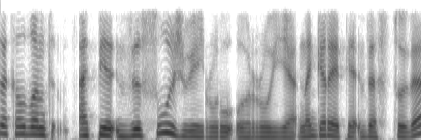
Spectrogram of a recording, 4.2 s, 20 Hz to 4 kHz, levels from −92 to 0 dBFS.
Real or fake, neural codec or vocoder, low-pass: fake; autoencoder, 48 kHz, 32 numbers a frame, DAC-VAE, trained on Japanese speech; 3.6 kHz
